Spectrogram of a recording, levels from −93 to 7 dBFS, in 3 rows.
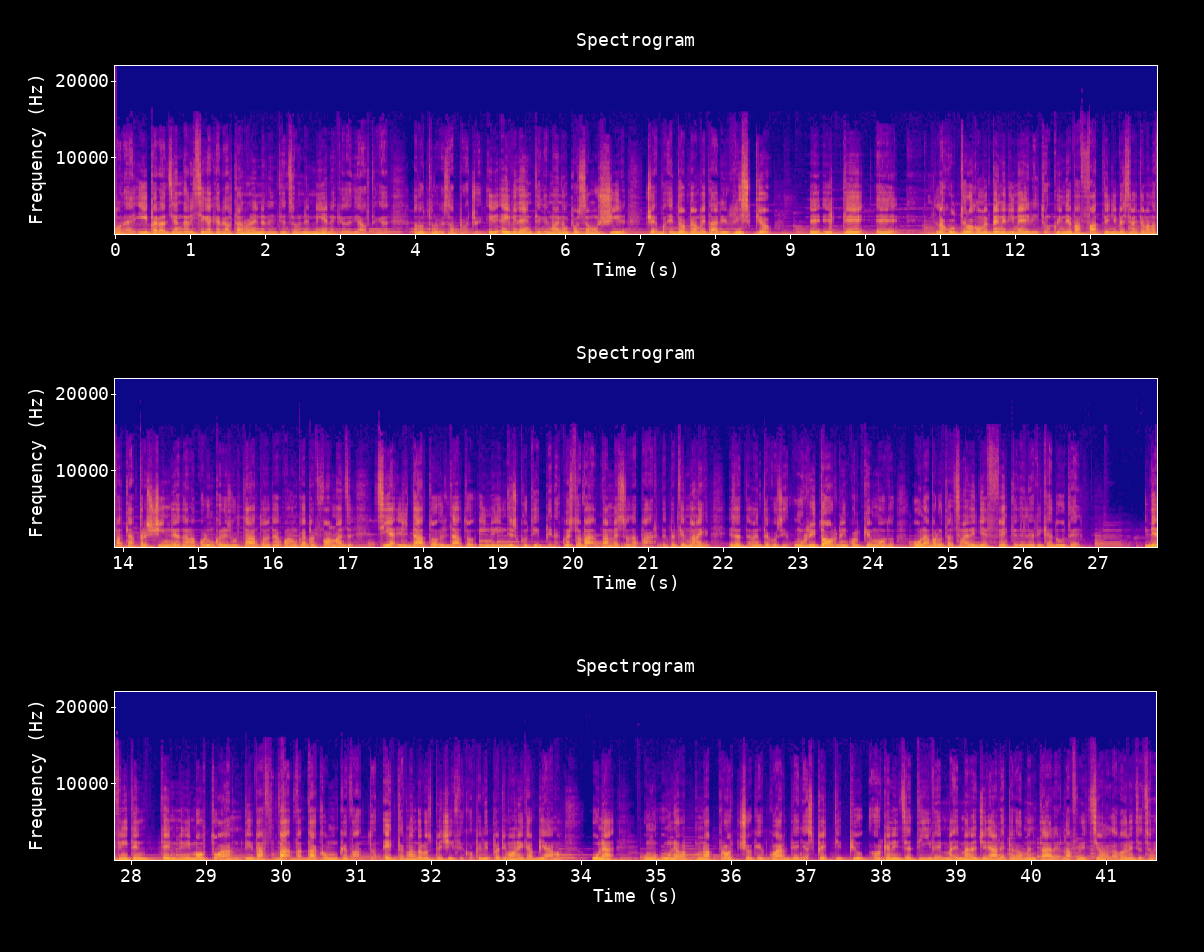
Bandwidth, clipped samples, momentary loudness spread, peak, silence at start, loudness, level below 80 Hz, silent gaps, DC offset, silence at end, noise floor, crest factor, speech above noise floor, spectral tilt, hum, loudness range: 13 kHz; under 0.1%; 8 LU; 0 dBFS; 0 s; -18 LUFS; -52 dBFS; none; under 0.1%; 0 s; -37 dBFS; 16 dB; 20 dB; -6.5 dB/octave; none; 2 LU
